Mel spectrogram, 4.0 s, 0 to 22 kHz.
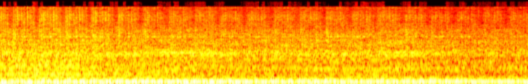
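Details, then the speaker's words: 2014–2018 Chevy Silverado 5.3 V8 after Texas Speed DOD/AFM delete kit and tune, idling at full operating temperature with smooth steady rumble, no ticks or knocks; normal idle. "It sounds good. It sounds real good."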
